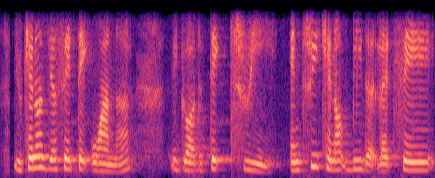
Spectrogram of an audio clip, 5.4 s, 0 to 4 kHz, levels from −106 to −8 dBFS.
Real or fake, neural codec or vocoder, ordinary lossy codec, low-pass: real; none; none; 3.6 kHz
